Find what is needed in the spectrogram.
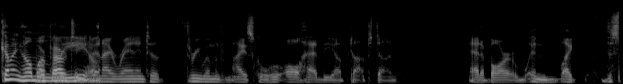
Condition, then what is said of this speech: No condition.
